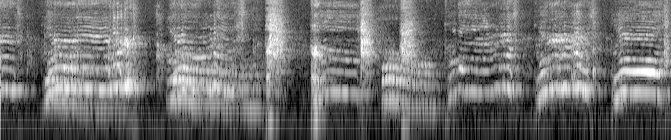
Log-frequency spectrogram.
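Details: A female Golden Retriever with recently severed tendons "talks" to a friend in long, wavering howl-whines, each rising then falling, repeated about every second.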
